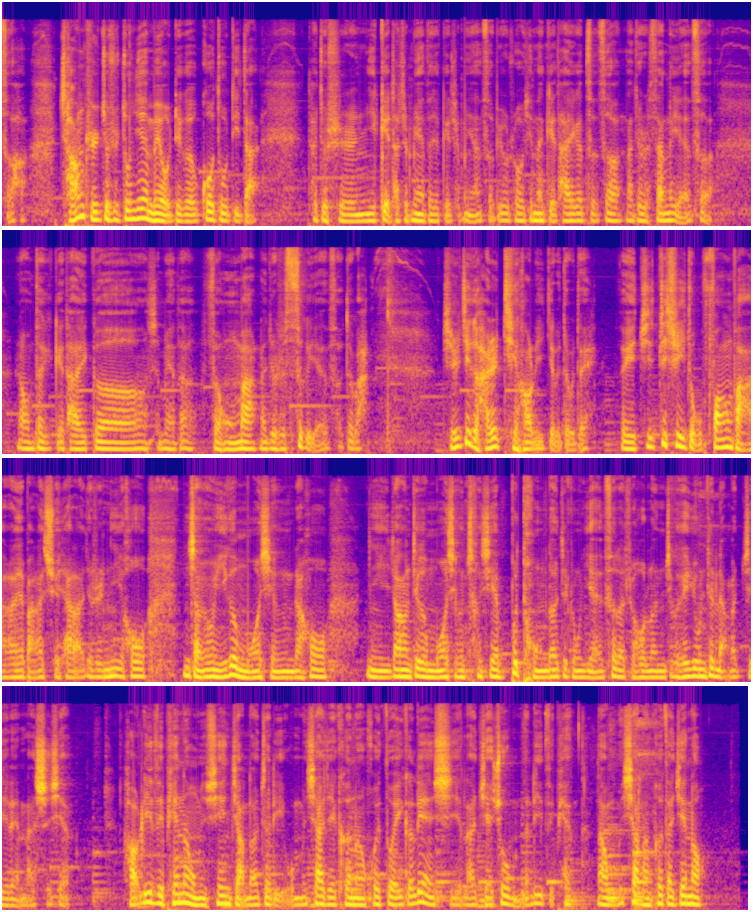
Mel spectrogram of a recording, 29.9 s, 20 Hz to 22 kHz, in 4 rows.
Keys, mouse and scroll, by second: 7.9-9.5 drag, 21.5-23.3 drag, 23.5 middle click, 24.4-26.3 scroll down 2.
